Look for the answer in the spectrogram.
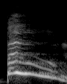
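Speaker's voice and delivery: high, loud, drawn-out "boom"; explosive imitated bang; sudden loud boom. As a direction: burst out with the crash of the door. Imitates door being kicked in.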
